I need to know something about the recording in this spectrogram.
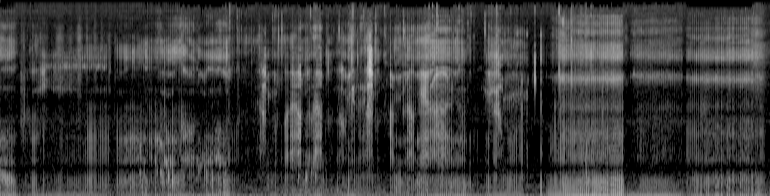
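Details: Cat falling asleep in sunlight beside an open window, giving a soft continuous low purr with less distinct breath breaks, swelling louder near the end.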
